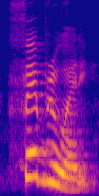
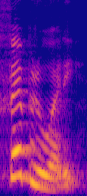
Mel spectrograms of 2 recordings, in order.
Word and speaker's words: February: फरवरी। जी हाँ, सही सुना, यही उच्चारण होता है। फरवरी जो है वो हिंदी उच्चारण है, लेकिन इंग्लिश में भी लोग फरवरी ही बोलते हैं। That's wrong, it's फेब्रुअरी।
